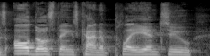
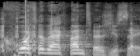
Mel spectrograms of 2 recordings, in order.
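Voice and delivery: very loud, swooping, put-on Jamaican accent; 6 semitones higher, 10 dB louder than usual. Host echoes a co-host's phrase back to him in a put-on jamaican accent. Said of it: "is that Irish or is that Jamaican?".

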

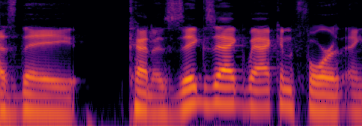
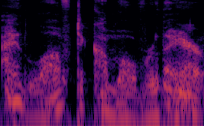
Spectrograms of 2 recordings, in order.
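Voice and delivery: put-on small raspy kid voice, whispered; 5 semitones lower, 11 dB quieter than usual. Describing how a man talks like the Kindergarten Cop kid, imitating raspy little voice. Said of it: "he has a real raspy little".

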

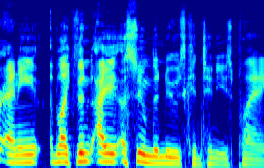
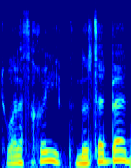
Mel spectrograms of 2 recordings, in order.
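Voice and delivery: quiet whisper, quieter; 6 dB quieter than usual. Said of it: "Very quietly".

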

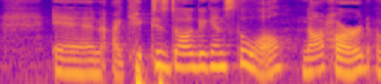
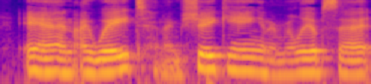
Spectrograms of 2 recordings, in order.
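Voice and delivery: ordinary talk, nothing marked

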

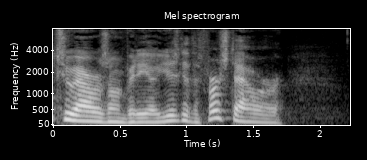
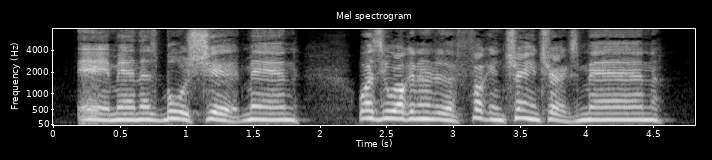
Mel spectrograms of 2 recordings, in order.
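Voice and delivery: stock Mexican accent, pitched up; 5 semitones higher, 3 dB louder than usual. Mocking an Instagram post about walking under train tracks, stereotypical Mexican voice. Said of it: "My stereotypical Mexican voice?".

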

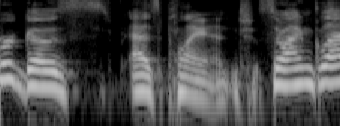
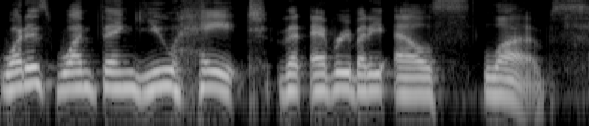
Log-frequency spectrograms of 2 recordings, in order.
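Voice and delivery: ordinary talk, nothing marked

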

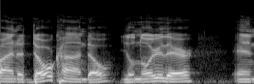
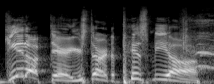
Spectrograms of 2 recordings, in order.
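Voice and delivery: mock high-pitched holler; 8 semitones higher than usual. Telling a trail story, the speaker repeats a man yelling at his rented horse, retelling a yell. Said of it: "He yelled".

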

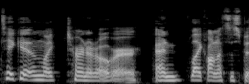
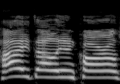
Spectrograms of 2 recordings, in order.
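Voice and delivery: slightly too loud and pitched up; 9 semitones higher than usual. Greeting two people through a talking-cat microphone, a touch too loud. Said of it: "She says it really, just like a touch too loud".

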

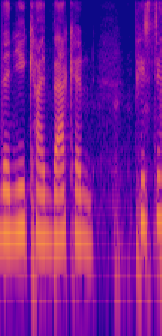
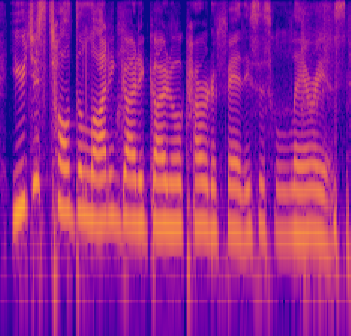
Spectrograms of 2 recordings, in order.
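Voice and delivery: ordinary talk, nothing marked

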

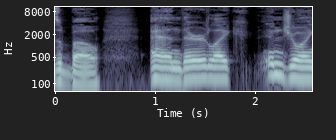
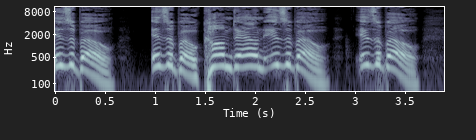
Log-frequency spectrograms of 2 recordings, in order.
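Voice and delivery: acted, very high, swooping, repeated yelling; 12 semitones higher than usual. Retelling a movie scene, imitating Matthew Broderick yelling. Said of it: "just starts yelling".

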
